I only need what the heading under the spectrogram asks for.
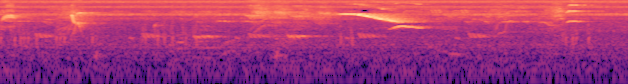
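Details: Common hill myna singing while preening during the dawn morning chorus: a loud, clear whistle slides down steeply, then a short lower note follows. Softer chirps from other birds and a steady insect hum continue behind it.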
